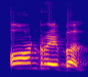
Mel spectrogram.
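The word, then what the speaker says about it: honourable: इज नॉट नरे बल यहां H silent है इसका उच्चारण किससे आ रहा है भाई नरेल किससे आ रहा है ए से आ रहा है और ए क्या है भाई प्रोनाउंस किससे निकल रहा है ओवल से तो यहां भी आप किसका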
